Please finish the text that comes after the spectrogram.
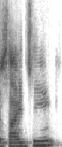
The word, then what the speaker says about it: sightseeing: IGH silent. Yes. GHG. Sightseeing. GH in English is usually silent.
